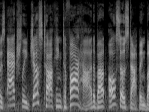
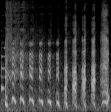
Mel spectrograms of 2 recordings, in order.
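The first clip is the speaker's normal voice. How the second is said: teasing laugh; 12 semitones higher than usual. Acted. Teasing Farhad for being obvious.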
